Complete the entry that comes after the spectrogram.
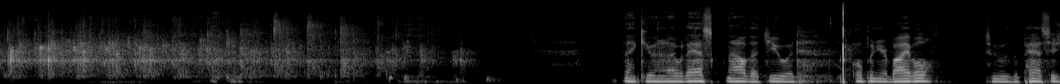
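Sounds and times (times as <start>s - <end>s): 
church audience applauding to welcome a pastor: 0.0s - 4.4s
speech: 6.2s - 10.5s.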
